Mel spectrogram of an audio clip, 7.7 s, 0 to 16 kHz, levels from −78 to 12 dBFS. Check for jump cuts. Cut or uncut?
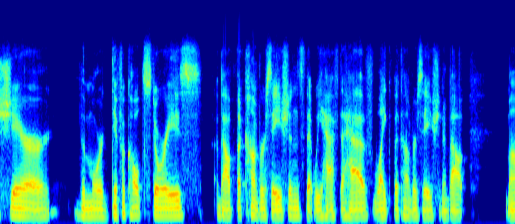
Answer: uncut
